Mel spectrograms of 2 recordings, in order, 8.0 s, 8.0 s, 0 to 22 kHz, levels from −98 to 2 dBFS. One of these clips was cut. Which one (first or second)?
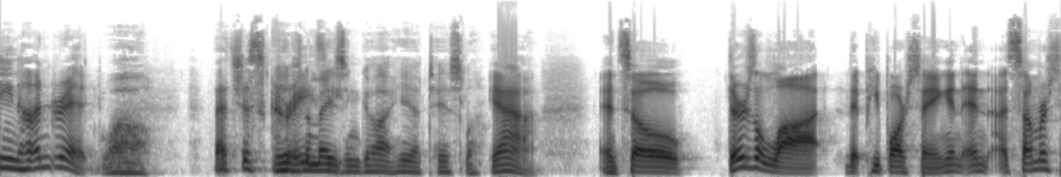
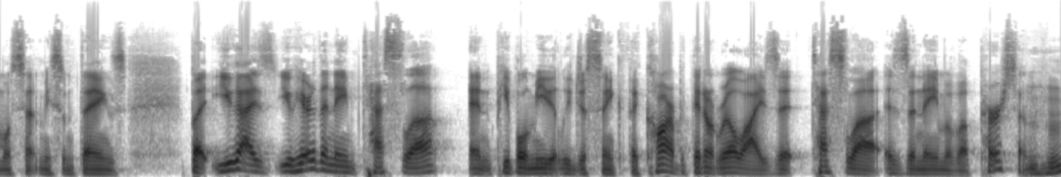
first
